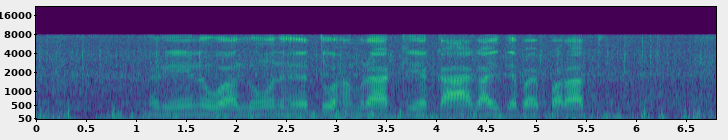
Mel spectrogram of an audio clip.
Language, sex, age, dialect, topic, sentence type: Maithili, male, 31-35, Southern/Standard, banking, question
